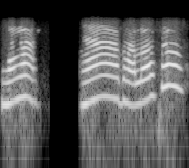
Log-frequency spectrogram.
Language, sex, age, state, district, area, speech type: Bengali, female, 30-45, West Bengal, Darjeeling, urban, conversation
